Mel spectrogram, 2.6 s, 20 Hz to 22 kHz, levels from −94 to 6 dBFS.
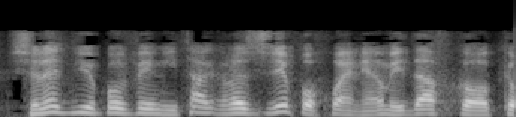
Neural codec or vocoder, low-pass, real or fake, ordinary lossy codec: codec, 16 kHz in and 24 kHz out, 0.4 kbps, LongCat-Audio-Codec, four codebook decoder; 7.2 kHz; fake; MP3, 32 kbps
